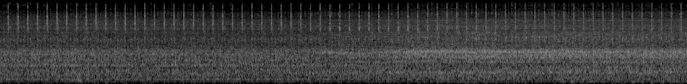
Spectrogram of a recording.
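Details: Holden VE SV6 at idle: crisp, regular tapping about two and a half times a second over a quiet idle; owner asks whether it is engine knock, cause unconfirmed.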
